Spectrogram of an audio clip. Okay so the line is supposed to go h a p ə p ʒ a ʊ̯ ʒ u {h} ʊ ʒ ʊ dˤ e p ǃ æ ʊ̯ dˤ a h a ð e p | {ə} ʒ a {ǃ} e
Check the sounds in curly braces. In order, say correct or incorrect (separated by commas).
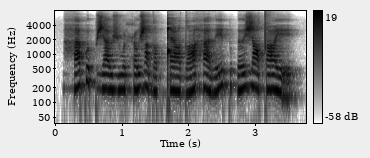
incorrect, correct, incorrect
